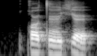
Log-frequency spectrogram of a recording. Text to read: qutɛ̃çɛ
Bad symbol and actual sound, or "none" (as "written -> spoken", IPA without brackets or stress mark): none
